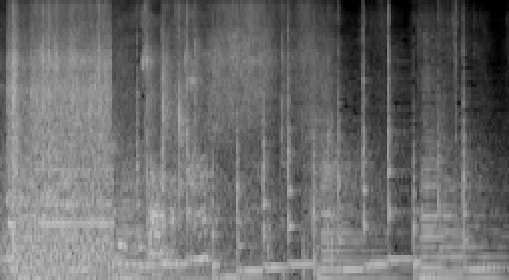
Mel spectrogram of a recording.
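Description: A printer running while printing sock designs for a witch-themed collection, steady mechanical whirring and rubbing with repeated clicking steps, close and fairly loud, with a brief French voice speaking over it.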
